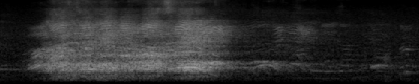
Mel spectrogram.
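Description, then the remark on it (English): A large group shouts together loudly for about two and a half seconds on request, saying "God's going to make my path straight", a dense swell of many voices that then drops away, leaving a quieter murmur and a single voice continuing. “Shout it as loud as you can.”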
